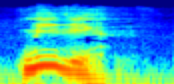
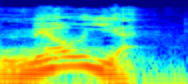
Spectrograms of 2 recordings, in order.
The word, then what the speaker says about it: million: 好，一条眼好像念成一条眼，就像一百万啊，常常会听到我们老中念成的 million，不是，在美式英语念成 million，没有眼睛 million， Italian。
